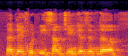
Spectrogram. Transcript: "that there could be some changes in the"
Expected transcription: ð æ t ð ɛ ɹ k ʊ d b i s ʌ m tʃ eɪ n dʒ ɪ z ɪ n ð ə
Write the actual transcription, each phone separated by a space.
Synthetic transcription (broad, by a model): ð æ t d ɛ ɹ k ʊ d b i s ʌ m tʃ eɪ n dʒ ɪ z ɪ n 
